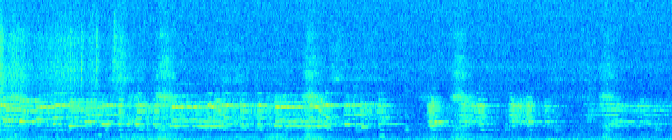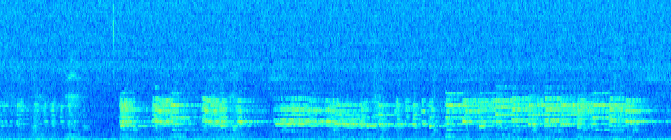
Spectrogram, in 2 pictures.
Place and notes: berlin, urban hospital - sleepless night
urban hospital, sleepless night, sound of a tiny radio, room neighbour's breath.
Berlin, Germany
